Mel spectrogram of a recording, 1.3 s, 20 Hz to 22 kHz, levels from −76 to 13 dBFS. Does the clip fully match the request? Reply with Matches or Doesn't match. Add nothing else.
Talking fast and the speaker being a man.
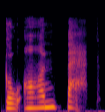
Doesn't match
